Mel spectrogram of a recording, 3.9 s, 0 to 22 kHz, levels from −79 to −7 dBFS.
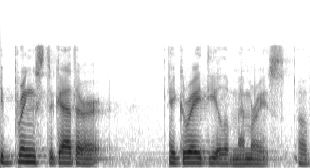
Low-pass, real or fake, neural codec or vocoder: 7.2 kHz; real; none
